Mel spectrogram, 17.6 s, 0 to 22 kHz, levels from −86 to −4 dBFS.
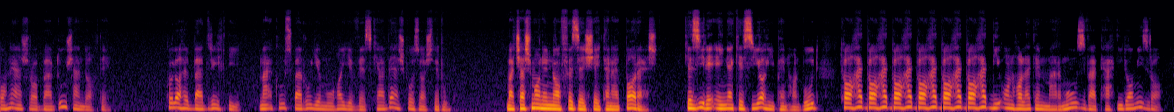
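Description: From 7.59 to 9.72 s, automatic gain falling lowers the level by about 4 dB. The control judged the input too loud, or its background noise too strong, and eased its gain down. The speech and the room noise sink together. From 10.29 to 16.16 s it happens again, dropping about 5 dB.

Inside that second fall, from 13.00 to 14.86 s, a system hang loop appears. The computer stalled while the sound hardware kept replaying its buffer. One 0.37 s piece repeats five times at 2.69 Hz. That makes a skipping-record sound. The loop length fits a 16384-sample buffer.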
